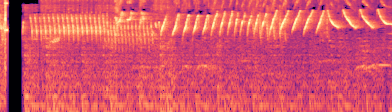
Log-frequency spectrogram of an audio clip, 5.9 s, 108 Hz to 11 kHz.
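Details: Canary (kenari) of F2 generation singing: a fast buzzy trill near the start, then a run of rapid rising sweeping whistles repeated several times a second, with faint low hum beneath.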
